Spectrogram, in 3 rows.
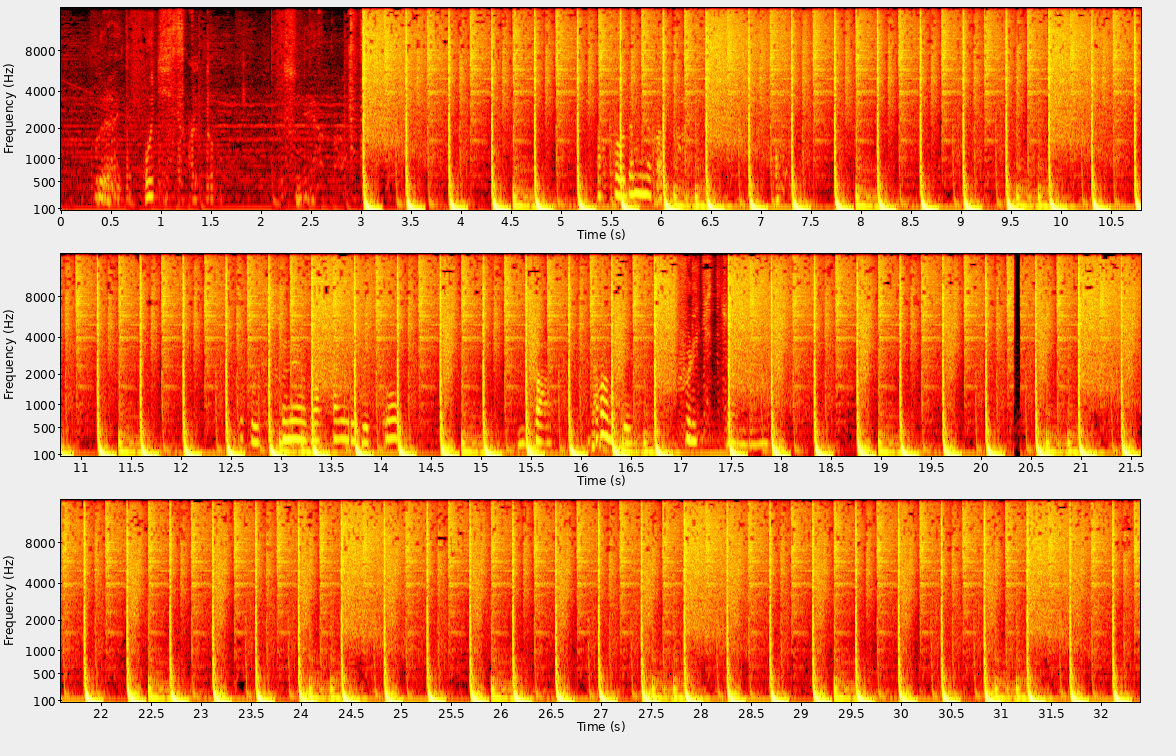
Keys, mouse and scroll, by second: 2.4 click, 2.8 space, 9.1 click, 14.1 click, 16.8 space, 17.3 space, 18.9-22.0 drag, 23.6 click, 26.6-27.8 drag, 29.6-32.0 drag.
